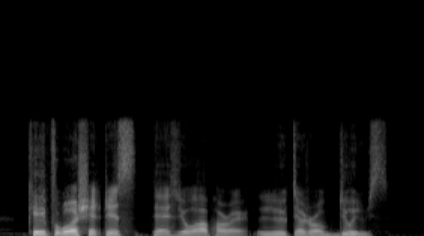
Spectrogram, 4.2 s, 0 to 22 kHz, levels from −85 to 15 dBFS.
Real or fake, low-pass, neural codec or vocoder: fake; 10.8 kHz; codec, 16 kHz in and 24 kHz out, 0.4 kbps, LongCat-Audio-Codec, four codebook decoder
